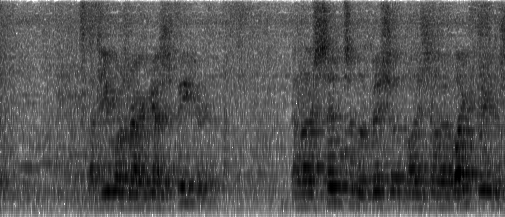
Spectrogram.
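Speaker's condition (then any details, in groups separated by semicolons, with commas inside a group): No condition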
